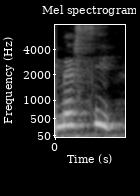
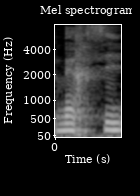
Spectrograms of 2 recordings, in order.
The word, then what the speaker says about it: merci: but also you notice we don't say it like the French people say it usually like this Maxie no we say the Lebanese French way merci merci Pierre of course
